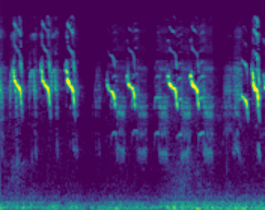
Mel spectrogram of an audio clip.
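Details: Steady peeping of newborn chicks calling for their broody mother hen: shrill, falling chirps repeated several times a second over a soft, low background rumble.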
